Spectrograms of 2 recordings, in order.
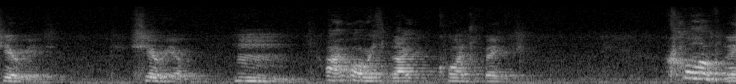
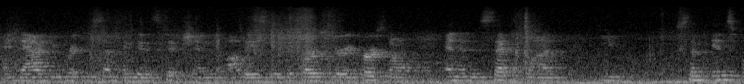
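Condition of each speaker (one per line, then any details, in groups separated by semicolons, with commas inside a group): Traumatic brain injury; near-fatal injury; survived and recovered
No condition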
